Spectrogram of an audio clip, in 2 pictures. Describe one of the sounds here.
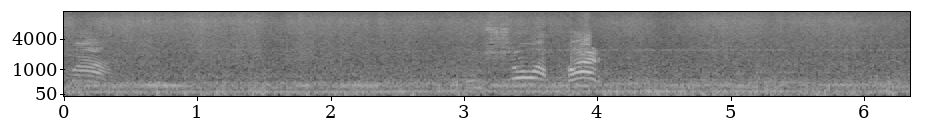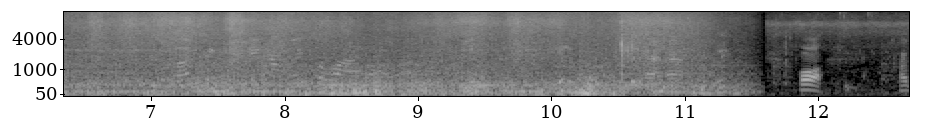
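A boat engine roars steadily as the boat speeds over water.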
